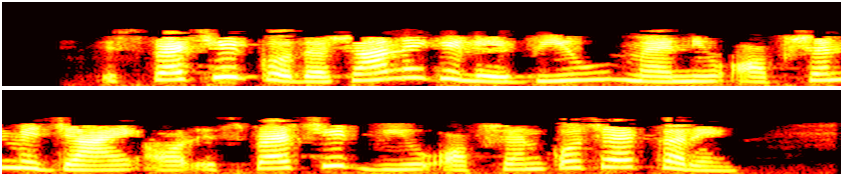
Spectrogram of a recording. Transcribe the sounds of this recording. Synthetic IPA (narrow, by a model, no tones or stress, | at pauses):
ɪspɾɛːʃiːʈ̚kod̪ɐʃaːnekelieʋjuːmɛːnjuʔɔːpʃənmẽd͡ʒaːẽʔɔːɾʔɪspɾɛːt͡ʃiːʈʋjuːʔɔːpʃənkot͡ʃɛːkːɐɾẽː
